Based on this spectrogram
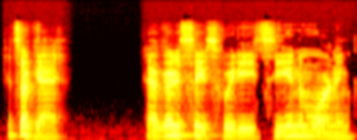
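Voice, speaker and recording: A man voicing a gentle, caring mother of a teenager in a soft, soothing way. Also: medium pitch, fast talker, dry recording, natural voice.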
